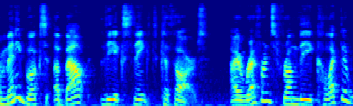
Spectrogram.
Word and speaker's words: Cathars: But for this week's Nook of Darkness, we have the Cathars. Am I pronouncing that right? C-A-T-H-A-R-S? – Sounds right.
